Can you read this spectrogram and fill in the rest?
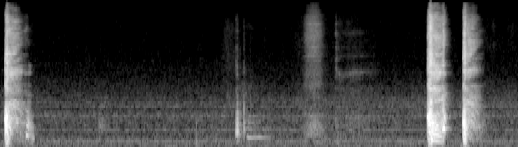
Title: barking cough (f)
